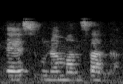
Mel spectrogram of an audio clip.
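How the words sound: It is said with statement intonation. The speaker states that it is an apple. "I'm telling you this is an apple"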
